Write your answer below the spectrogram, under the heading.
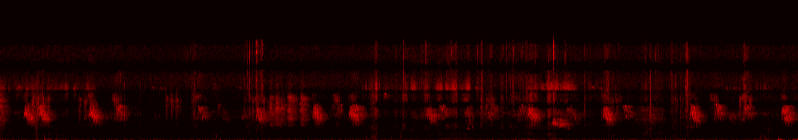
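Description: Japanese quails giving short, high chirps, repeated every second or so, over a low steady background rumble.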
